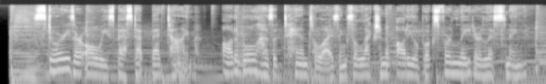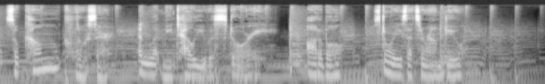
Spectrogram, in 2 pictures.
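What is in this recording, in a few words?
Commercial, female; Audible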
